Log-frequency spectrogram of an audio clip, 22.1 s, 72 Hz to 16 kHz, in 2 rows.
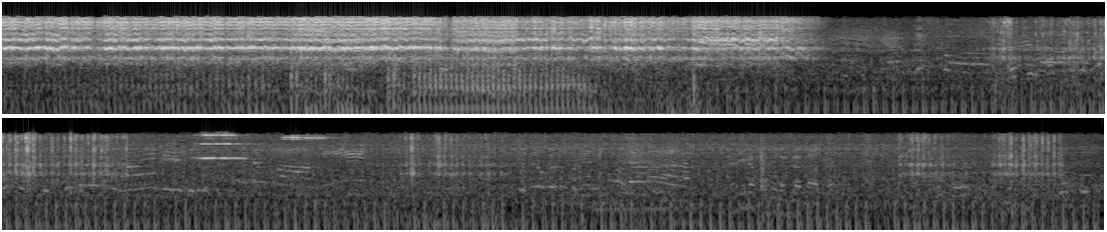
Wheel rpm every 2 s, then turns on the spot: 230, 230, 220, 210, 20, 20, 10, 10, 0, 0, 10.
8-16 20-22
